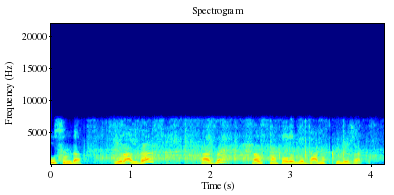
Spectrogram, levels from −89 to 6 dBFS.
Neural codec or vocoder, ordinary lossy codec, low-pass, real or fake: autoencoder, 48 kHz, 32 numbers a frame, DAC-VAE, trained on Japanese speech; Opus, 24 kbps; 7.2 kHz; fake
